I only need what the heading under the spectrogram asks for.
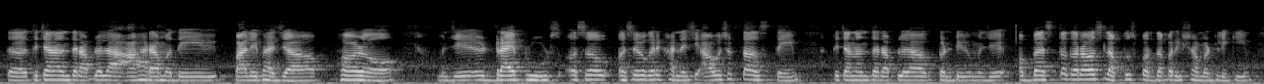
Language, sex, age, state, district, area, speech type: Marathi, female, 18-30, Maharashtra, Thane, urban, spontaneous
